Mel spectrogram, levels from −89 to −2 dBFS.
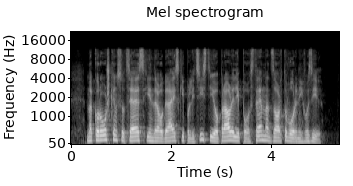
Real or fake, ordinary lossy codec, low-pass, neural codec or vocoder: fake; none; none; codec, 24 kHz, 0.9 kbps, WavTokenizer, medium speech release version 2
